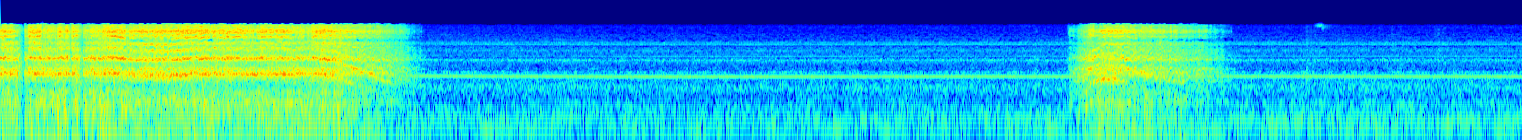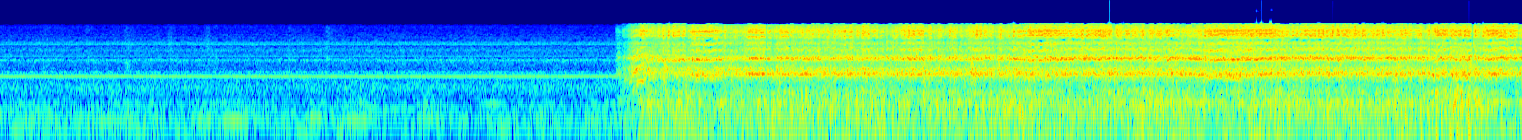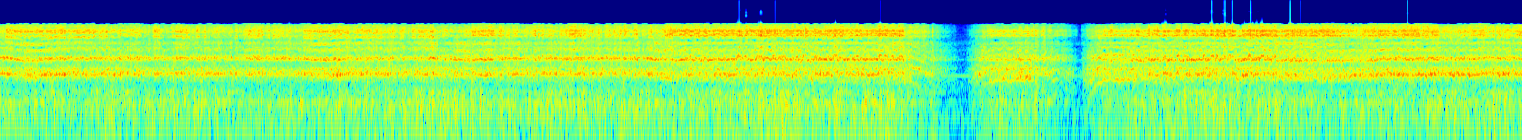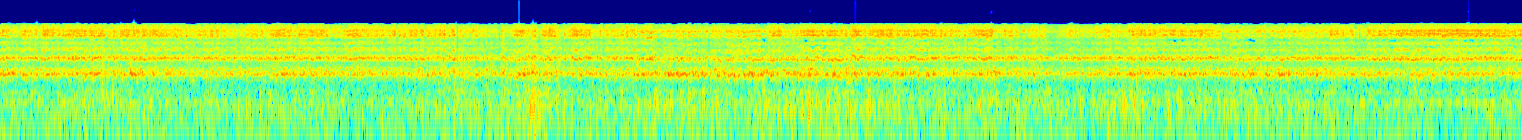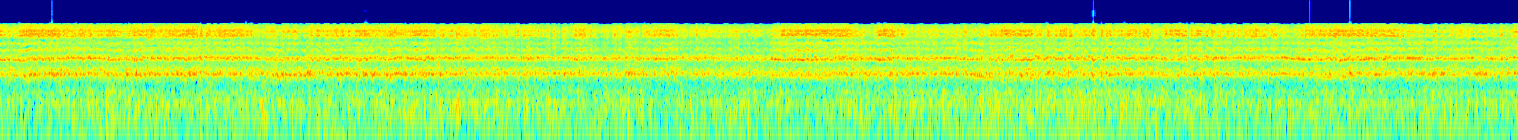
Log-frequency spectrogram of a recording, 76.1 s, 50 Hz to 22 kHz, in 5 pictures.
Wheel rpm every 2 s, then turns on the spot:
230, 170, 0, 0, 0, 30, 0, 0, 0, 0, 50, 220, 230, 230, 230, 230, 230, 230, 210, 150, 100, 190, 230, 230, 230, 240, 210, 230, 230, 230, 220, 230, 230, 240, 230, 230, 230, 230.
none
